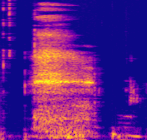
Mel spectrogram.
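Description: A man's faint sigh, a single breathy outbreath lasting just under a second.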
